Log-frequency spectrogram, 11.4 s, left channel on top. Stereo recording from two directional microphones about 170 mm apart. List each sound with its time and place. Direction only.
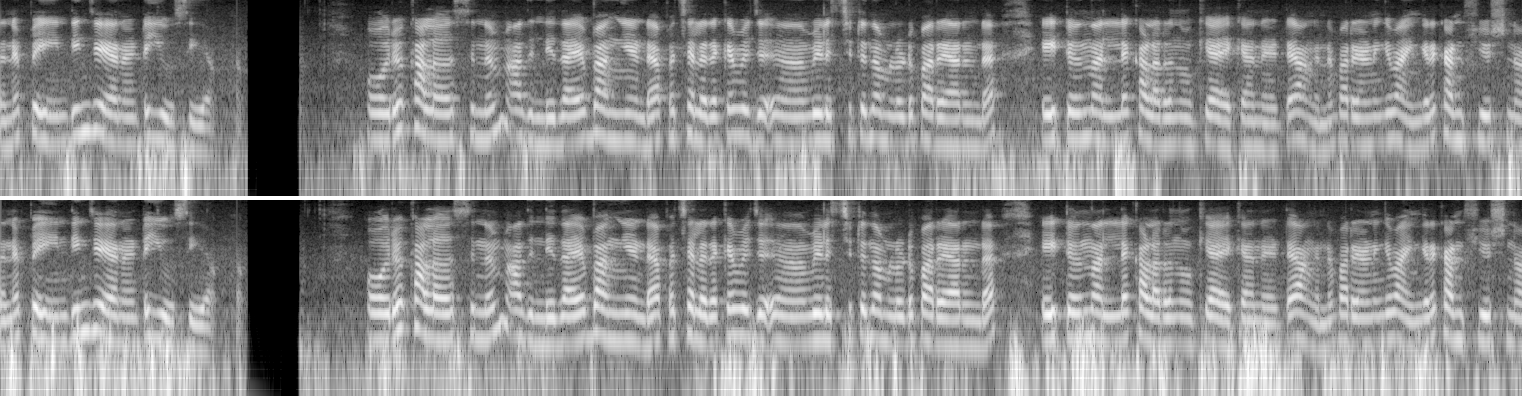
0.0 s a woman's voice: 20° right (ahead or behind)
2.7 s a woman's voice: 15° right (ahead or behind)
